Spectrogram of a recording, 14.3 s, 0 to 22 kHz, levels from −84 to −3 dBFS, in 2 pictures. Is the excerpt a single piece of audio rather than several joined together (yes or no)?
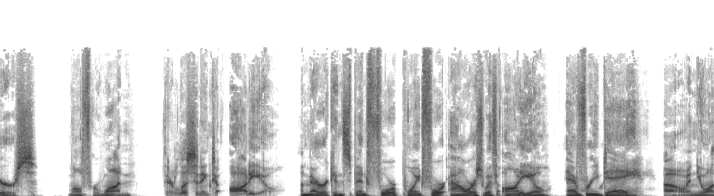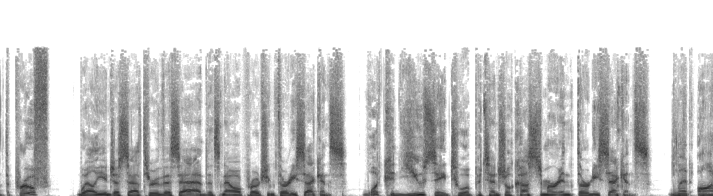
yes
